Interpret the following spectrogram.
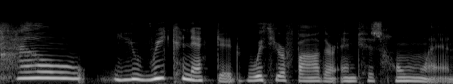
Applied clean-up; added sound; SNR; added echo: none; none; none; none.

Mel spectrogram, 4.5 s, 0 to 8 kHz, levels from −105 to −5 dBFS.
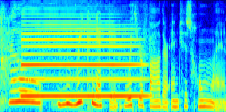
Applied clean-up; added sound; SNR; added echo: none; Wind instrument, woodwind instrument; -4 dB; none.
